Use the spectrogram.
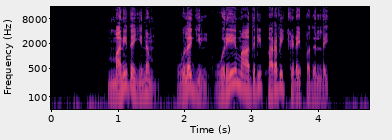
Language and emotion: Tamil, neutral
